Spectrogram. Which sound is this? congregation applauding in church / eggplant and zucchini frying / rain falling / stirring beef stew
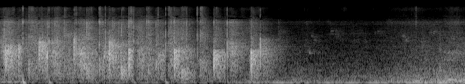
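congregation applauding in church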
